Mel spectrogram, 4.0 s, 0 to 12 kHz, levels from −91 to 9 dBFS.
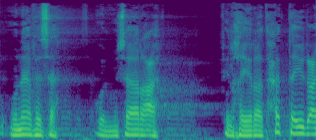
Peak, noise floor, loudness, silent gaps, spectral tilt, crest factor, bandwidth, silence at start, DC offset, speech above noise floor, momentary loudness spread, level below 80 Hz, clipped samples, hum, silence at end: -4 dBFS; -43 dBFS; -17 LUFS; none; -6 dB/octave; 12 dB; 11.5 kHz; 0 s; under 0.1%; 27 dB; 9 LU; -46 dBFS; under 0.1%; none; 0 s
